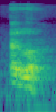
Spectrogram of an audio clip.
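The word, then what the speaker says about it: الله: It can also be pronounced Allah. The Arabic word is Allah. The difference is mainly the elongation of the L, Allah, as opposed to Allah.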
